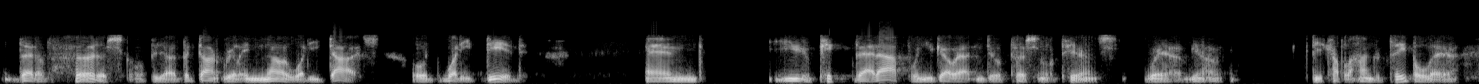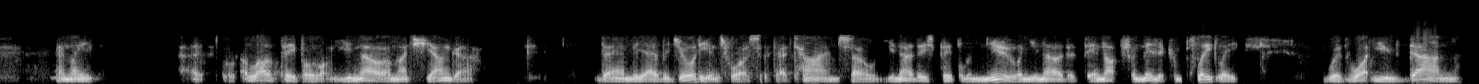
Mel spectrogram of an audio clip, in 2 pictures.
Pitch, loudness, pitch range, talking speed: 75 Hz, -17 LUFS, 70-85 Hz, 160 wpm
